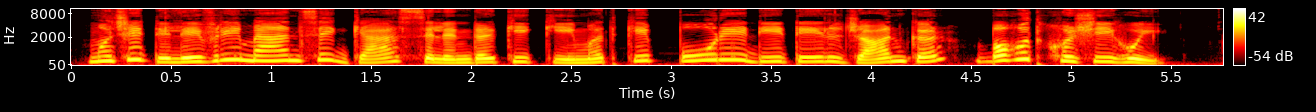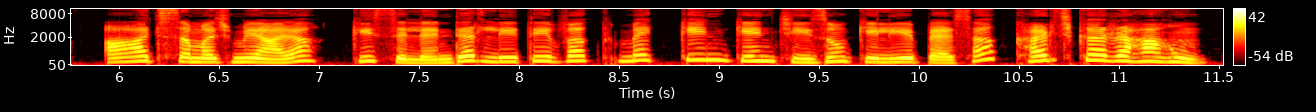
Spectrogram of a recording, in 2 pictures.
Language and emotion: Hindi, happy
